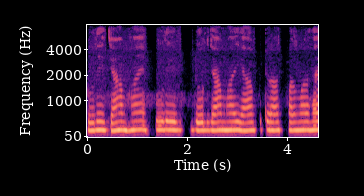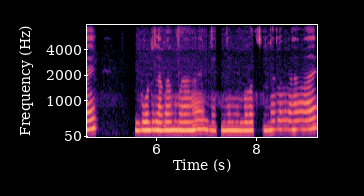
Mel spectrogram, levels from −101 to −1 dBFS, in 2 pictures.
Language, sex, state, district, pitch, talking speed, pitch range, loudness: Hindi, female, Bihar, Purnia, 215 Hz, 150 wpm, 210-225 Hz, -23 LUFS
